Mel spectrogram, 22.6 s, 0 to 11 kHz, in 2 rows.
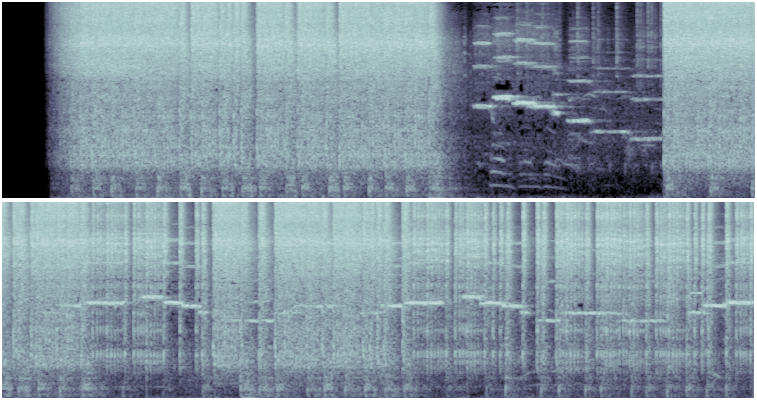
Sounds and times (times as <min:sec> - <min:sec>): Drum: 0:00.7 - 0:07.1, 0:09.9 - 0:22.5.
